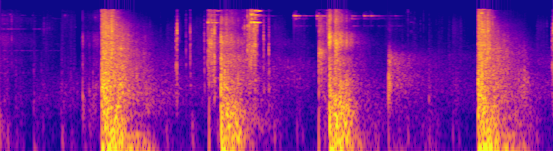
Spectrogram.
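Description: Loud rifle shots boom and echo, several times.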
